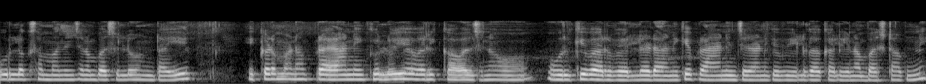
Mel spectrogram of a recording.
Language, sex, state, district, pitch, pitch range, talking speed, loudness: Telugu, female, Andhra Pradesh, Anantapur, 220 Hz, 210-235 Hz, 130 wpm, -16 LUFS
